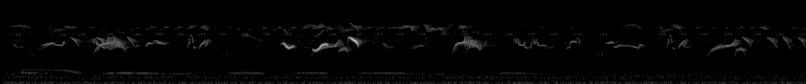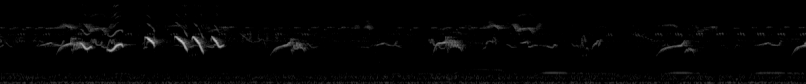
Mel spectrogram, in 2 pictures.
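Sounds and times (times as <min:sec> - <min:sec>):
bird song chirps and whistles: 0:00.6 - 0:05.5, 0:08.4 - 0:16.1.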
